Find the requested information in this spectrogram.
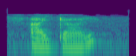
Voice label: "eigal", alsace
